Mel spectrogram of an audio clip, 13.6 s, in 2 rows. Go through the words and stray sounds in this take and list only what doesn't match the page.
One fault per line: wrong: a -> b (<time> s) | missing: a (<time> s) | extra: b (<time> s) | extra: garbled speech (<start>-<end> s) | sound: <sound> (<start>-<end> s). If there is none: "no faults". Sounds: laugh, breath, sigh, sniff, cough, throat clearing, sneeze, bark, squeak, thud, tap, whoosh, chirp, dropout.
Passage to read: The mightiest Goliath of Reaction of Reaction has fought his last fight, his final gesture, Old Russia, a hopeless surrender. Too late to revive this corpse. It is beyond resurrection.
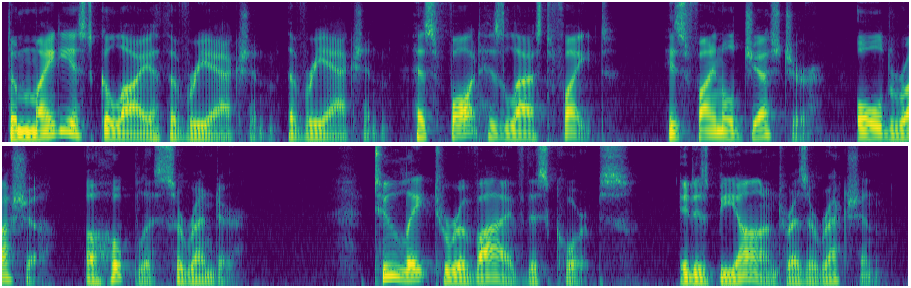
no faults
